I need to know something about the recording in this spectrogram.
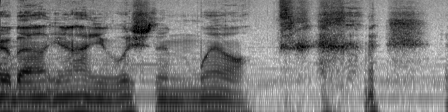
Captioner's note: laughs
